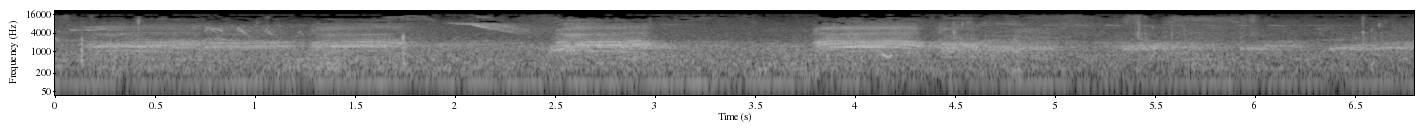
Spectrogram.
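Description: Birds calling outdoors: a series of harsh calls, about one every second, with one brief high falling whistle about two seconds in.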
